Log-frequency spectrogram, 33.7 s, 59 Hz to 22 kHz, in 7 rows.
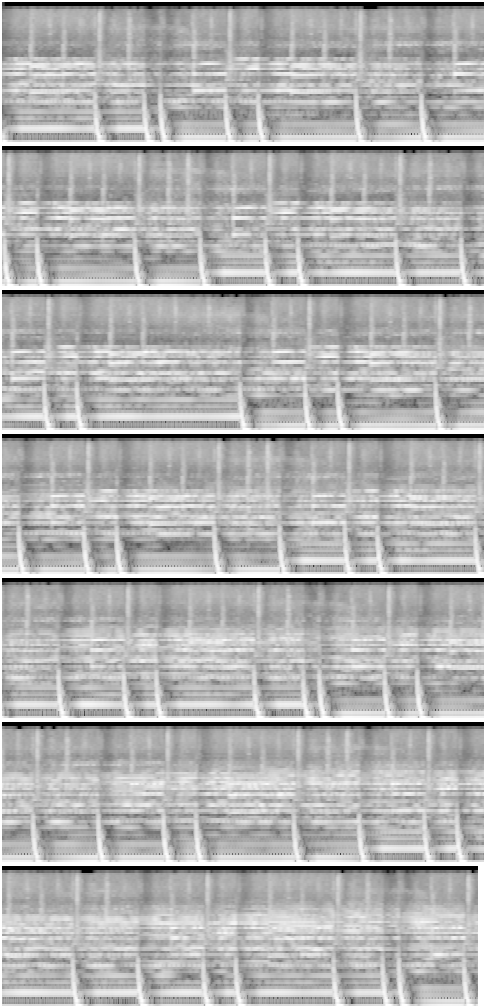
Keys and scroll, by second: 15.1 Delete, 28.7 r.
